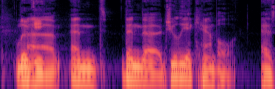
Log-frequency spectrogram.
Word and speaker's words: Loggia: Loggia. Loogie.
